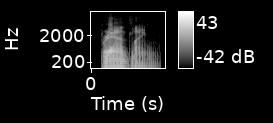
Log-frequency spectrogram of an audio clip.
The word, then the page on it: brandling: American English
